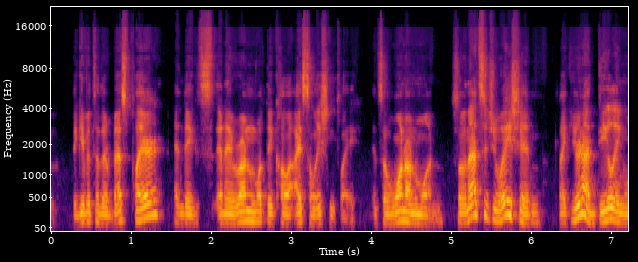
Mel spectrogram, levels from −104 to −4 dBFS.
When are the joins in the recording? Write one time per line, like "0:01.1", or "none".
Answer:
0:01.5
0:04.9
